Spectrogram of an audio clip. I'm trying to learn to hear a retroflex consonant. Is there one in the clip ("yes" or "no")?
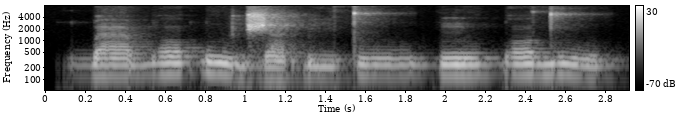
no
